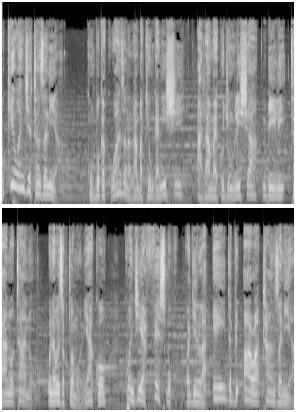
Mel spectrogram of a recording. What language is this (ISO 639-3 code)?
swa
